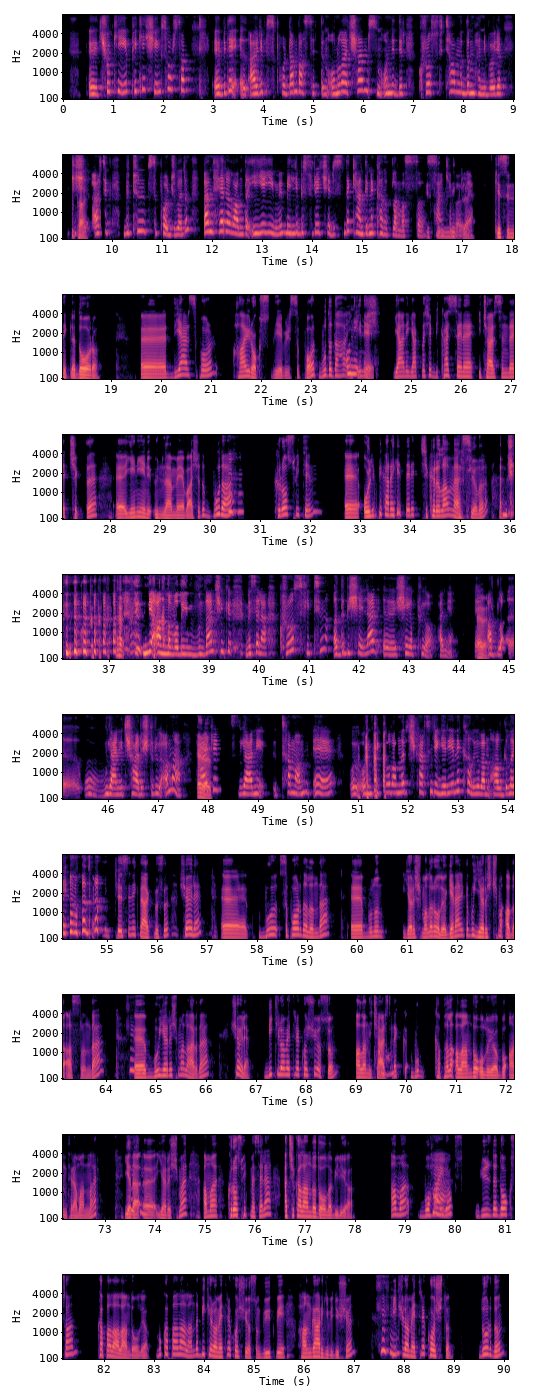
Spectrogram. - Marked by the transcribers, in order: stressed: "Kesinlikle"; other background noise; laugh; laughing while speaking: "versiyonu"; laugh; unintelligible speech; "Hyrox" said as "Hayreks"; chuckle; laughing while speaking: "algılayamadım?"
- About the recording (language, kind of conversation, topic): Turkish, podcast, Yeni bir hobiye nasıl başlarsınız?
